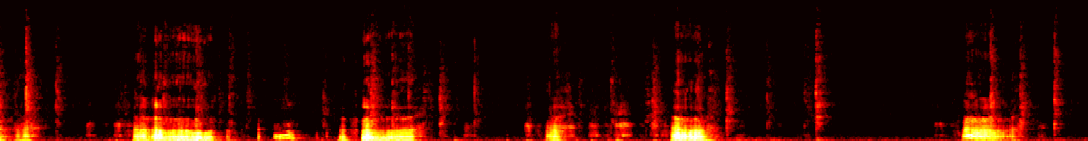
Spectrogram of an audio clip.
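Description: Boston terrier making short growly barks and grumbles, several separate outbursts a few seconds apart: demand barking for the ball to be thrown.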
